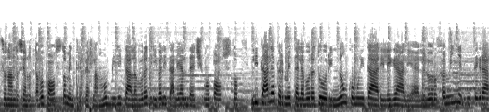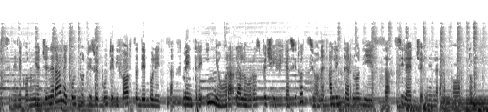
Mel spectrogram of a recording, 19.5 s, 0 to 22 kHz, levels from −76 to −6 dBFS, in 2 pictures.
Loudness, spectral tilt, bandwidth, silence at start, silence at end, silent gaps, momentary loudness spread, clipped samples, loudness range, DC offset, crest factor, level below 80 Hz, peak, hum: -16 LUFS; -6 dB/octave; 11 kHz; 0 s; 0 s; none; 7 LU; under 0.1%; 4 LU; under 0.1%; 14 dB; -28 dBFS; 0 dBFS; none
